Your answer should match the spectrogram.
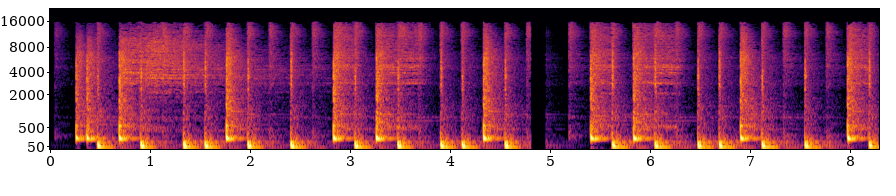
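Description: A recorded acoustic drum kit playing a beat: kick drum, snare and hi-hat/cymbals. It is heard first with the multiband compressor bypassed, then with gentle compression on its mid-range band. The playback breaks off briefly a little before the middle and starts again.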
